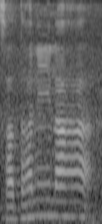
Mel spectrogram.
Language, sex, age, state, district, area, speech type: Sanskrit, male, 18-30, Karnataka, Yadgir, urban, spontaneous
